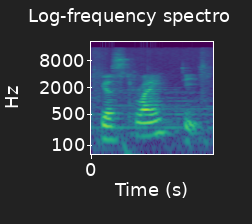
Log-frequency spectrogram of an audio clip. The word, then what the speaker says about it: gastritis: Khi mà các bạn phát âm các thuật ngữ kết thúc bằng -itis, các bạn hãy nhấn trọng âm vào -itis, gastritis.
